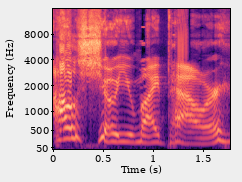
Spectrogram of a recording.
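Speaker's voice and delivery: put-on cocky, boastful tone. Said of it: "cocky about it".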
